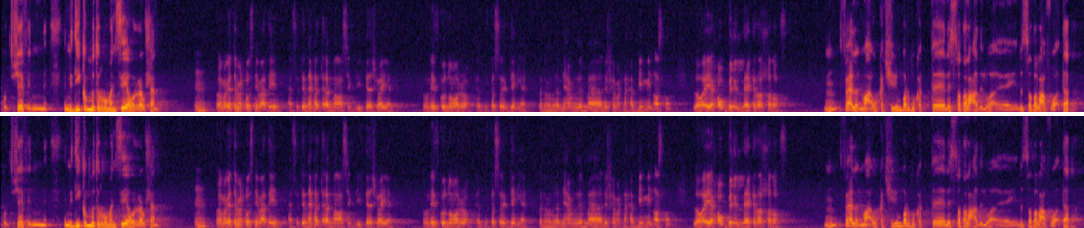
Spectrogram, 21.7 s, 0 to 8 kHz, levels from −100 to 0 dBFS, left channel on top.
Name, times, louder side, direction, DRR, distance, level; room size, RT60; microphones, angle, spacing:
voice 1, 0.0-3.2 16.5-21.4, left 2 dB, 45° left, 10 dB, 0.7 m, -28 dB
voice 2, 3.9-7.9 8.5-13.4 13.9-15.6, equal, 5° right, 9 dB, 0.9 m, -36 dB
29.0 x 24.5 x 7.4 m, 1.3 s
head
